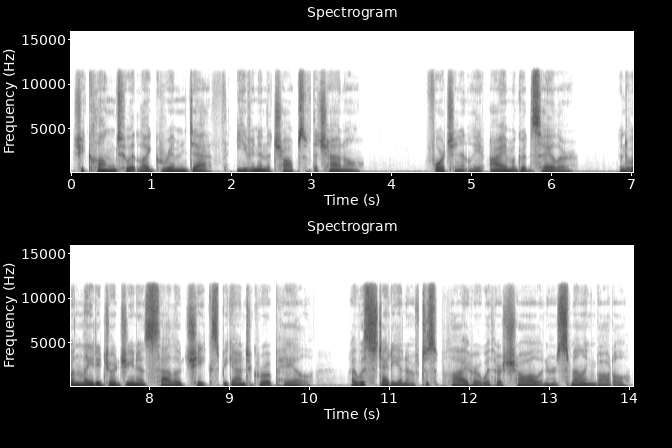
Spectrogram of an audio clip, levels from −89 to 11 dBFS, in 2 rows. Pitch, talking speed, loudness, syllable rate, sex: 145 Hz, 190 wpm, -20 LUFS, 5.0 syllables/s, female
